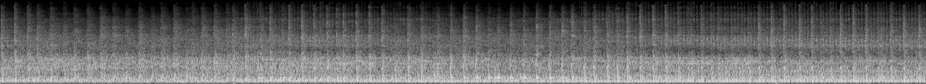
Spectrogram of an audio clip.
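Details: Yamaha AT-1 to CT-1 conversion two-stroke after wiring, oil pump priming and carburetor fix, choke on, premix plus oil pump: even, crisp burble holding a steady idle with no misses or surging; normal idle.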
